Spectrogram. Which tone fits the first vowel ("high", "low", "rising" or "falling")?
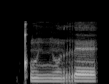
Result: low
